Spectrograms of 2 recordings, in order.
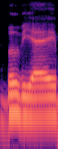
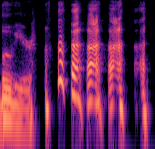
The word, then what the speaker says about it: Bouvier: I know it's pronounced Bouvier, but when you're reading from the thing, it's sometimes comes out booier.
